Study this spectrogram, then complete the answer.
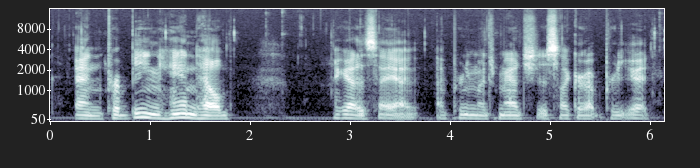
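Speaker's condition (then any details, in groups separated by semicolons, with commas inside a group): Cerebral palsy; affects gait and walking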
